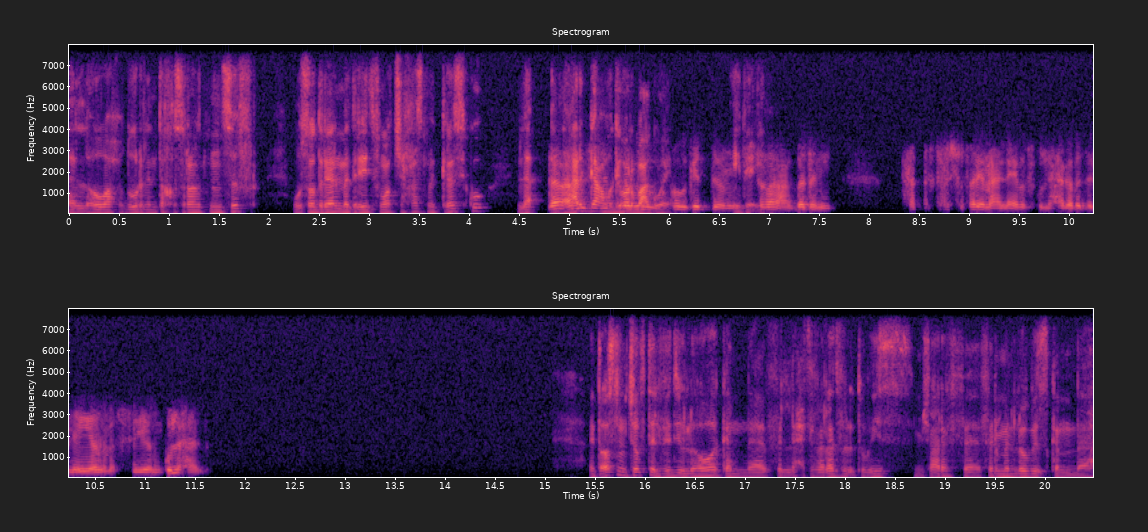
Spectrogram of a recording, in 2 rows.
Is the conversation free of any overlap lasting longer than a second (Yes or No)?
No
